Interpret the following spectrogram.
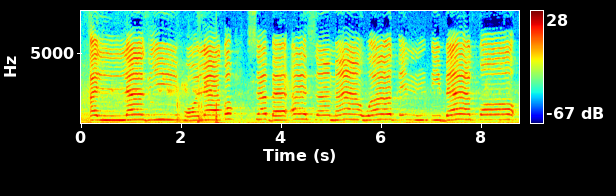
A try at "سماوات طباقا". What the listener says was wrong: झटका ना लगाओ समावा इस तरह नहीं سماوات طباقا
